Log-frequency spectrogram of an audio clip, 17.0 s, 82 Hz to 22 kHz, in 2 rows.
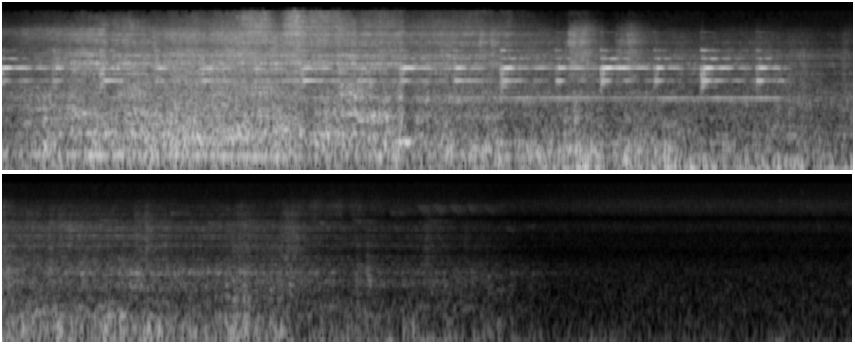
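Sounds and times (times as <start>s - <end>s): diesel railcar rumble: 0.0s - 15.5s
level crossing bell ringing: 4.0s - 7.9s.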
